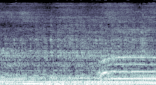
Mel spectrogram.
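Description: Live band holding a loud, sustained low drone. About a second and a half in, a higher tone slides up and holds over it.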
